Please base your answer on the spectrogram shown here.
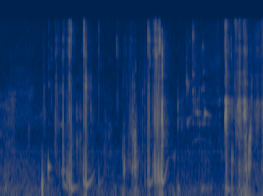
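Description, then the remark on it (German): Someone takes a sip of water: a short run of wet mouth clicks and small gulping swallows, quiet and intimate, with no talking. “Das war ja nur ein bisschen, ich trinke mal einen Schluck Wasser, vielleicht hilft mir das.”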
